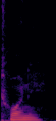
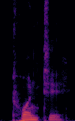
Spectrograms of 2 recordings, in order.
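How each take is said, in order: First: The T sound after the N is dropped. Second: The T sound after the N is pronounced. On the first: "I've always said" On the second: "in my life, I've never said"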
